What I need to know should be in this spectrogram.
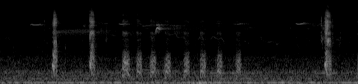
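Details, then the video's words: Fox squirrel on a Monterey pine in Del Monte Forest, California, giving alarm calls to protect itself and its territory: a handful of short, harsh chucks spaced irregularly, with faint high thin bird notes and a low steady hum behind. "Sound of a Fox Squirrel"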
